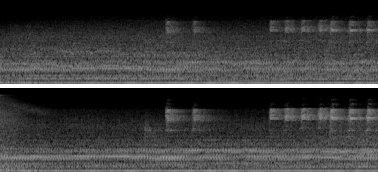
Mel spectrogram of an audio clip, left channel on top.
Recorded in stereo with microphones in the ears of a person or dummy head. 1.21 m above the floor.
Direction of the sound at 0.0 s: 15° right (ahead or behind).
